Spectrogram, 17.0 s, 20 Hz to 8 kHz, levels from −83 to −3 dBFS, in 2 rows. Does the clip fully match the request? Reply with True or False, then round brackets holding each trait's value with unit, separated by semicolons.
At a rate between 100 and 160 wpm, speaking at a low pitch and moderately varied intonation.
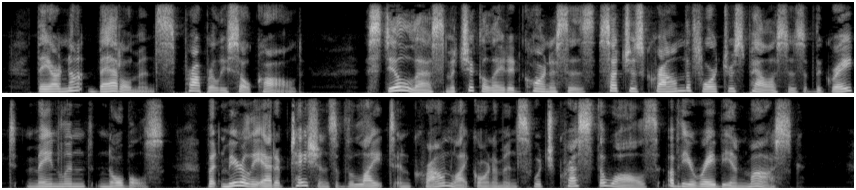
False (140 wpm; 195 Hz; 4.7 semitones)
